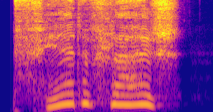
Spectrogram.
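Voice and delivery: high, incredulous question in disgust. A narrator's reading. Musketeer learns what he is eating, disgusted. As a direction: recoil from the word, pitch shooting up. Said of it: "fragte Aramis mit einer Grimasse des Ekels".

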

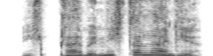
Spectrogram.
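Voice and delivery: high, loud and determined; firm. Acted. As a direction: insist on it, no arguing. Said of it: "sagte sie bestimmt".

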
